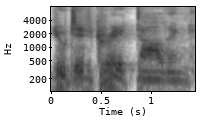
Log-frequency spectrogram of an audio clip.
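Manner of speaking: deep, rough, low rumbling dragon voice. Speaker voices the dragon Nareem once the foe is dead, Nareem's deep dragon voice. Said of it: "Nareem in her deep in her deep dragon tone".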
